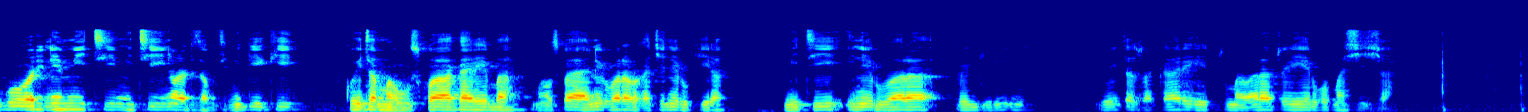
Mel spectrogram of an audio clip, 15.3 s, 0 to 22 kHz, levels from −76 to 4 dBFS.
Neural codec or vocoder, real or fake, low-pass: none; real; 7.2 kHz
